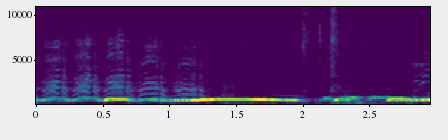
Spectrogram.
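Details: Spotted dove cooing, sung to provoke males and females: quick low rolling notes leading into a long drawn-out coo, then another phrase starting; a faint click in between.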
